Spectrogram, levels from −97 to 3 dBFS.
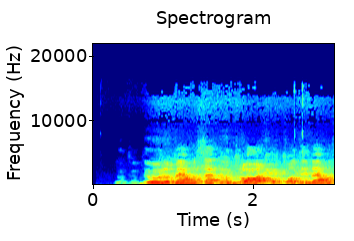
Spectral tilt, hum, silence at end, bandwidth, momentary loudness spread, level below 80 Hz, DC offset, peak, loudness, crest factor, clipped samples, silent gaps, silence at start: -8 dB/octave; none; 0 s; 14 kHz; 5 LU; -60 dBFS; under 0.1%; -4 dBFS; -17 LUFS; 14 dB; under 0.1%; none; 0.6 s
